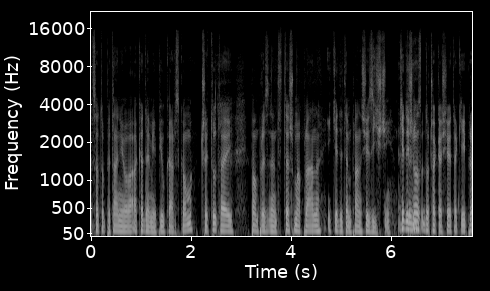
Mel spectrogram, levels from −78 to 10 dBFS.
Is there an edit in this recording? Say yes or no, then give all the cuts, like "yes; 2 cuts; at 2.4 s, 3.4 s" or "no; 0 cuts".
yes; 2 cuts; at 6.1 s, 6.6 s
